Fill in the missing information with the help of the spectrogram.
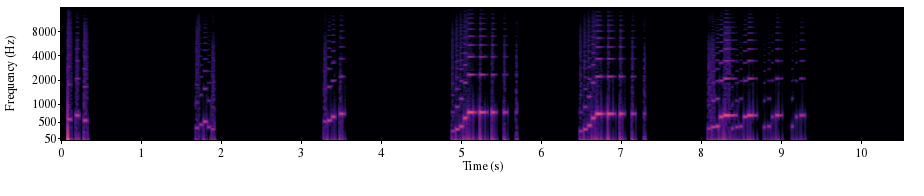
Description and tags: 8-bit event sound effects
These are a collection of sound effects made with Famitracker that could be used to signify/emphasize certain events
8-bit, alert, chip, collect, event, game, get, item, open, retro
